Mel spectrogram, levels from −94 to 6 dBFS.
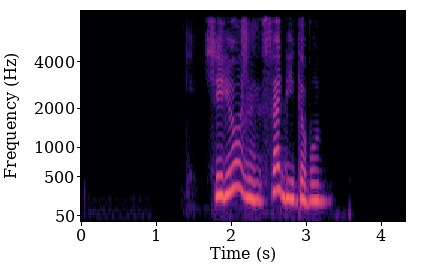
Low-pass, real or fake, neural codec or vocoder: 7.2 kHz; fake; codec, 16 kHz, 1 kbps, FunCodec, trained on LibriTTS, 50 frames a second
